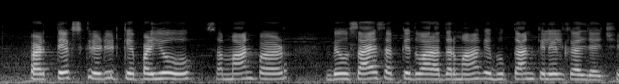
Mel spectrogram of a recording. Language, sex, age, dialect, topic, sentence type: Magahi, male, 36-40, Western, banking, statement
